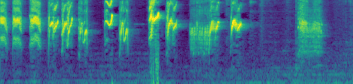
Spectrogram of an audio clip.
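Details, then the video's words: Male blue-crowned hanging parrot with red throat, singing actively with a full repertoire: a rapid run of shrill, high, thin chirps in short bursts, then a looser trill and a final buzzy note after a pause. "burung serindit jantan leher merah gacor full materi main singa"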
